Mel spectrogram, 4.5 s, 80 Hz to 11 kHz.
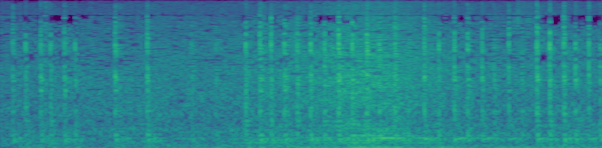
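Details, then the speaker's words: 2018 Ford Ka: a worn shock absorber rod, removed from the spring and worked by hand, gives quick uneven little clicks and knocks about three a second; loud suspension noise on the road. "isso daqui na mão ó ele cria uma folga aqui ó é que vocês não V não vai conseguir ver no vídeo ele cria uma folga aqui ó imagina no carro com o peso do carro andando na rua aumenta muito esse barulho"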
